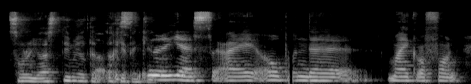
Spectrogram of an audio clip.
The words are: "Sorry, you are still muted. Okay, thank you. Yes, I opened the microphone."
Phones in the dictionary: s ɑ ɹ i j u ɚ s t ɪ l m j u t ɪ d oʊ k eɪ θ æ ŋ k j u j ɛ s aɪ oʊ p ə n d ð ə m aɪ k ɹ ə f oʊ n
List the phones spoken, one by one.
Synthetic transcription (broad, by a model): s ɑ ɹ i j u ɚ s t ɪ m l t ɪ oʊ k eɪ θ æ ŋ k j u j ɛ s aɪ oʊ p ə n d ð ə m aɪ k ɹ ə f oʊ n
